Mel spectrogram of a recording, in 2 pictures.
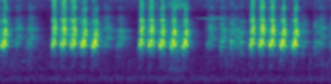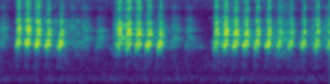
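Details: Lively, noisy mynas calling together: harsh, buzzy, rasping bursts, each about half a second long, repeated roughly once a second. Softer chattering carries on between bursts.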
